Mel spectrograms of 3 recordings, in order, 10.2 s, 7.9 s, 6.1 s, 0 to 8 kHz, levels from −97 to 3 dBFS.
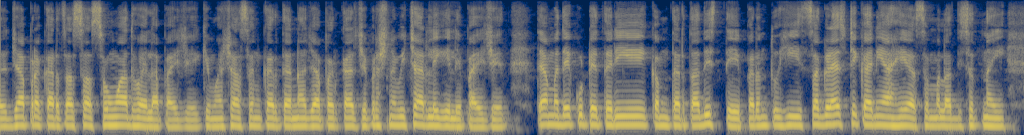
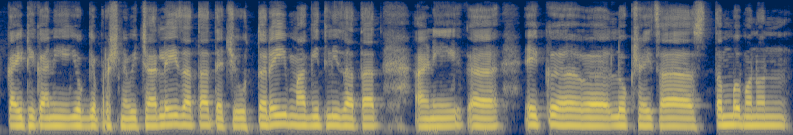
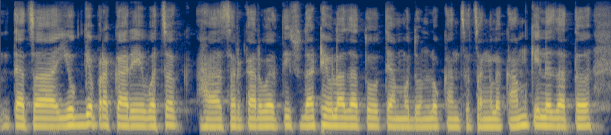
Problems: constant background noise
